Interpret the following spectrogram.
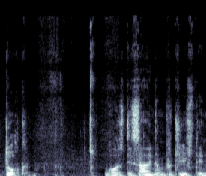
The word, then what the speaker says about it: DUKW: The DUKW, popularly pronounced "duck", was designed and produced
